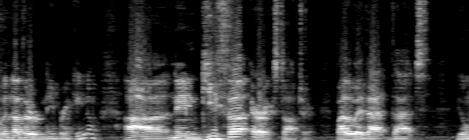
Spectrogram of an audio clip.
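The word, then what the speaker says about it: Eriksdóttir: neighboring kingdom, named Gytha Eriksdottir. By the way, that you'll notice with Lothbrok as well, this D with a line through it, like it's a T, that's pronounced TH because that's fun.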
